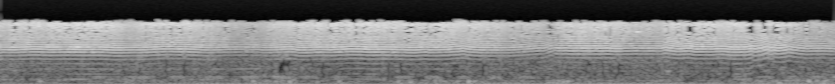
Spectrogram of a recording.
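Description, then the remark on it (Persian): A fly buzzes steadily and loudly, its whining drone wavering slightly in pitch over a few seconds, with no voices present. “بسیار خوب مگس جان.”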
